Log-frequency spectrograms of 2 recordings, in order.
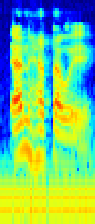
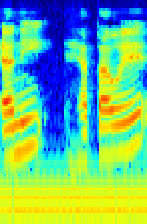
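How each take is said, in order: First: The first name is said with one syllable. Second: The first name is said with two syllables. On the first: The speaker calls it right. "Just অ্যান Hathaway" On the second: The speaker calls it wrong. "এখানে অ্যানিও যে উচ্চারণ হবে তা না"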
